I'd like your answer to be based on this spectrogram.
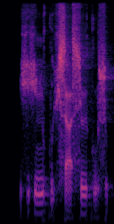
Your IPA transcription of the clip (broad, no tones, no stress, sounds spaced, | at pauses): ç i ç i ɲ o k ṵ ç s a̰ s ʉ k ṵ s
